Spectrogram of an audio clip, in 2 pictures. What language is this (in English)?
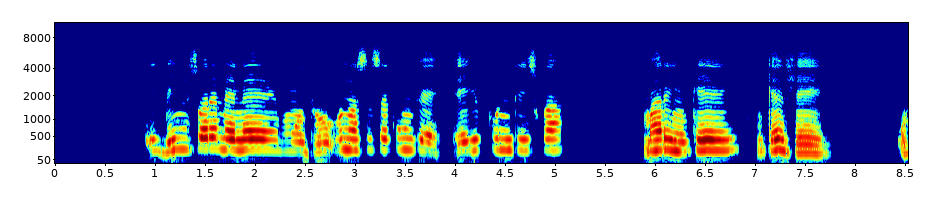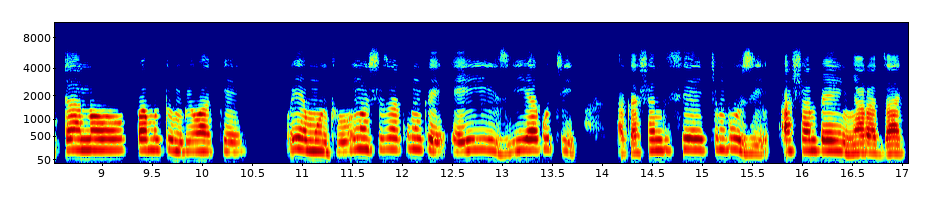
Ndau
